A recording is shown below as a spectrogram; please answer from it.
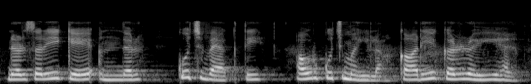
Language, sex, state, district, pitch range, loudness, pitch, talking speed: Hindi, female, Uttar Pradesh, Saharanpur, 215-250 Hz, -17 LUFS, 230 Hz, 135 wpm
